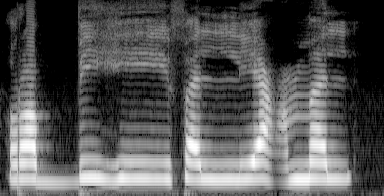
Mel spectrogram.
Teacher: لقاء، کلمت ربہ کے آخری میں ہا کے نیچے کھڑی زیر ہے تو یہاں حکم ہے مد صلہ صغرا، ہم اپنی آواز 2 مد کے برابر لمبی کریں گے · کلمت فلیعمل میں لام ساکن ہے لہذا ہمیں لام کو ظاہر کرنا ہے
